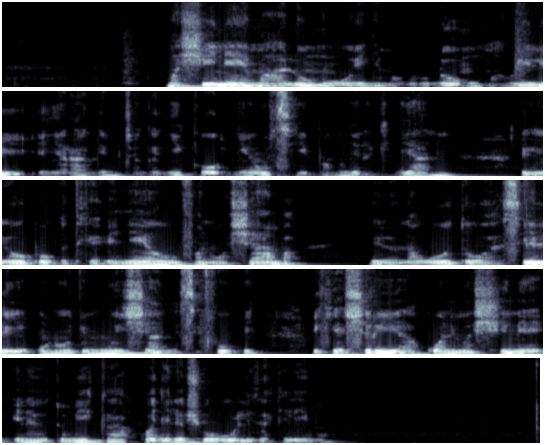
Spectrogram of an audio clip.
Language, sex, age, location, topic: Swahili, male, 25-35, Dar es Salaam, agriculture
